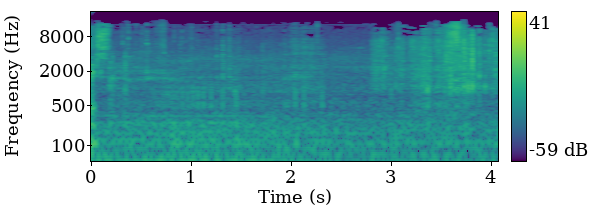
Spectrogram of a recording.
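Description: Close-up eating: chewing over a steady low hum inside a car, with a burst of crisp crackling near the end.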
